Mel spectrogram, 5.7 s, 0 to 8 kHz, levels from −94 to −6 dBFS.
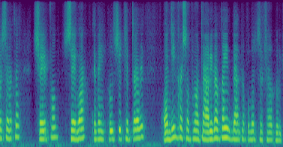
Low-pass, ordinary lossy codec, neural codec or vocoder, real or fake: none; none; codec, 16 kHz, 0.5 kbps, FreqCodec, smaller model; fake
